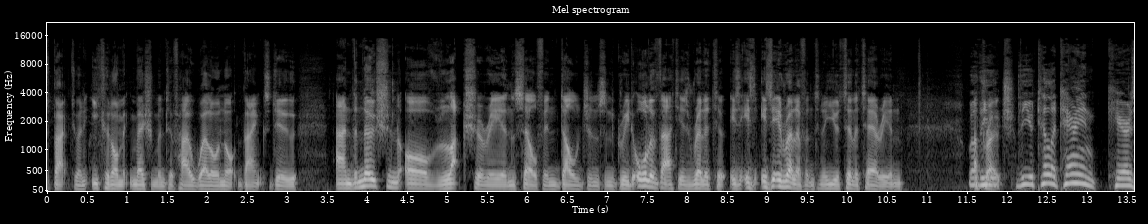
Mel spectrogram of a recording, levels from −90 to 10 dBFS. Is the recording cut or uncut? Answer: uncut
